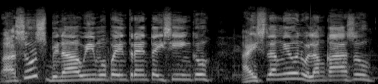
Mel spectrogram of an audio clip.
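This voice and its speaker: A man's voice: sits high, a little fast, pushed and bright, soft background music, full character voice. An actor in his twenties playing a friendly, chatty working-class neighbor who jokes and offers help, in a radio drama. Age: 20s. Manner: chatty, joking, helpful. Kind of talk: Tagalog radio drama acting.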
